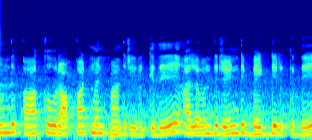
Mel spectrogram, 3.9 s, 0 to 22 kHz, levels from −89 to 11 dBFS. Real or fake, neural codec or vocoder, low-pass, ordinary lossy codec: real; none; 7.2 kHz; none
